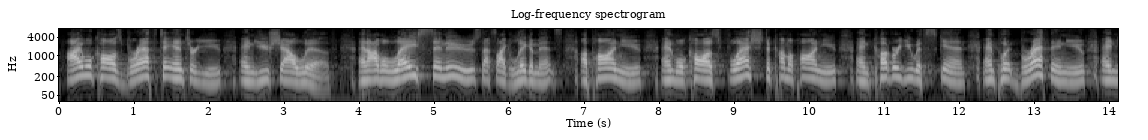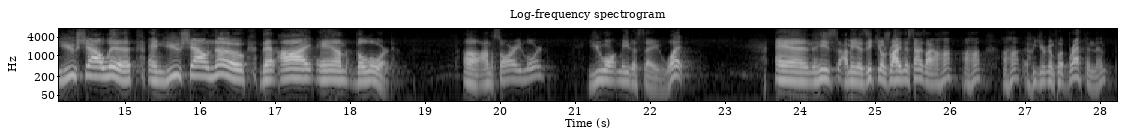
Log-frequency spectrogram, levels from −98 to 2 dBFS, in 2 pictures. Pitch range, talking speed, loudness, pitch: 145-190 Hz, 180 wpm, -35 LUFS, 165 Hz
